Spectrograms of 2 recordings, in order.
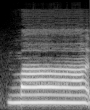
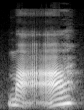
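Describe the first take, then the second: First: The pitch stays level and steady. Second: The pitch sits at the bottom range. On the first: "this one is a flat" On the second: "very low"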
